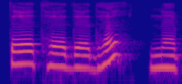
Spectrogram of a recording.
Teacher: जिनका उच्चारण ऊपर के दांतों पर जीभ लगाने से होता है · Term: दंतीय वर्ण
